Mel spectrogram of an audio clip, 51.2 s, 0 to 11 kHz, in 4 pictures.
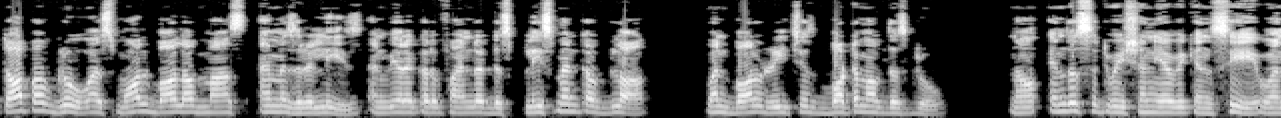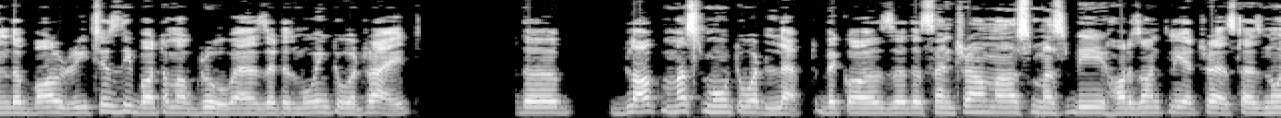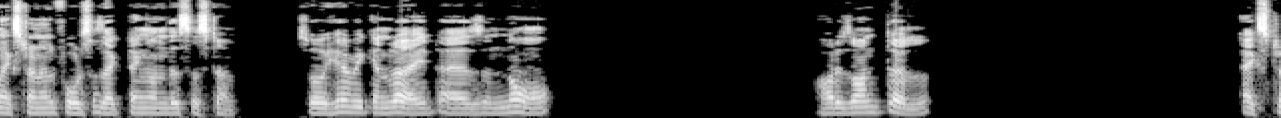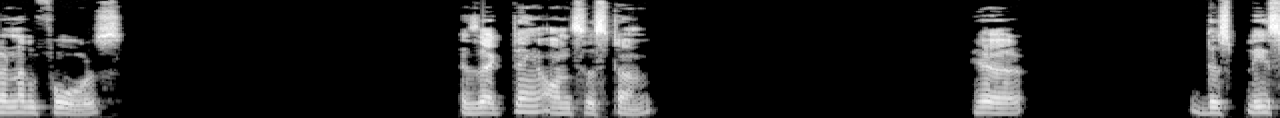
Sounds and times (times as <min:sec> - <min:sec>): Speech: 0:00.0 - 0:06.5, 0:07.1 - 0:09.4, 0:10.1 - 0:17.0, 0:18.0 - 0:28.0, 0:28.6 - 0:31.2, 0:33.8 - 0:35.0, 0:38.0 - 0:39.7, 0:43.0 - 0:45.0, 0:48.2 - 0:48.7, 0:50.4 - 0:51.2.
